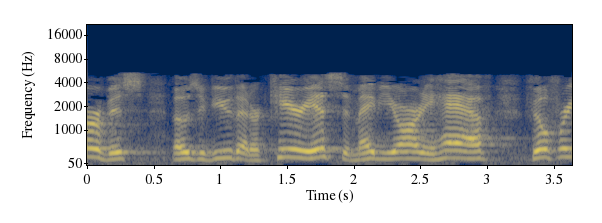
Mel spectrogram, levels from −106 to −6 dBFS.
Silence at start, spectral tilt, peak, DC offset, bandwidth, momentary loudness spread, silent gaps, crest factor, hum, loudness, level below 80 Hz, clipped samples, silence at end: 0 s; -6.5 dB/octave; -14 dBFS; under 0.1%; 5.4 kHz; 8 LU; none; 14 dB; none; -29 LUFS; -68 dBFS; under 0.1%; 0 s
